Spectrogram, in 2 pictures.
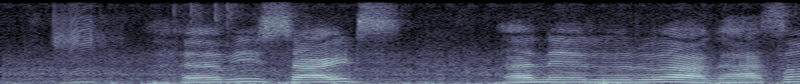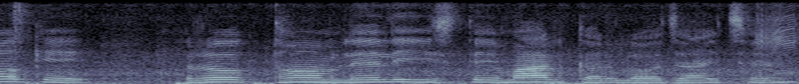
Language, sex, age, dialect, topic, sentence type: Maithili, male, 60-100, Angika, agriculture, statement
